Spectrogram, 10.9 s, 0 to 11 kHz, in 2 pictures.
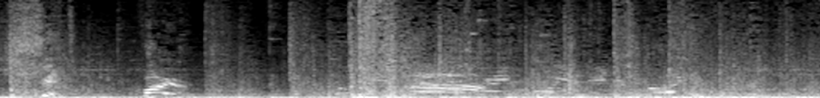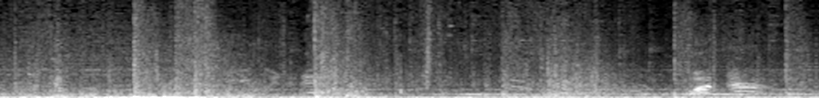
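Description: Gunfire during a shootout in Red Dead Redemption 2, with repeated sharp shots and mechanical clatter over a dense, continuous game mix, while voices shout intermittently throughout.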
